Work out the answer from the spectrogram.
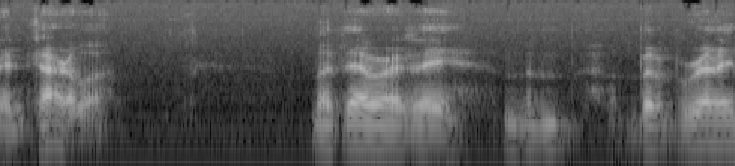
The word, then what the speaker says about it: Tarawa: name of the summer time that time it's pronounced in tarawa but there was a really bloody battle there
